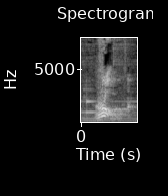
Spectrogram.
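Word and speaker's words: wrong: ejemplo que se escribe notamos que hay w antes de r al comienzo de la palabra por lo tanto es muda además es una sílaba cerrada por lo tanto aplicamos el sonido cerrado de la uv la pronunciación para la palabra equivocado entonces es rock la palabra arrebatada que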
